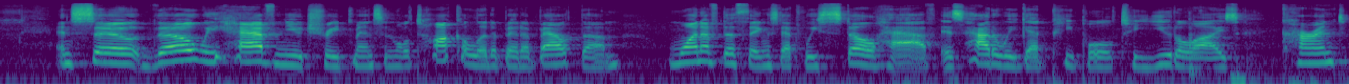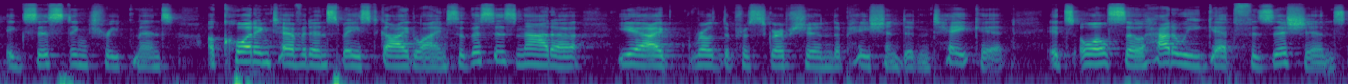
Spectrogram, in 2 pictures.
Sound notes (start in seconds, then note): none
